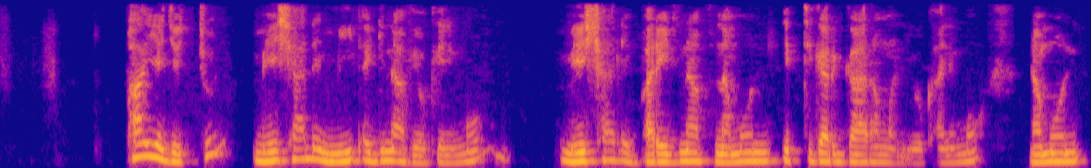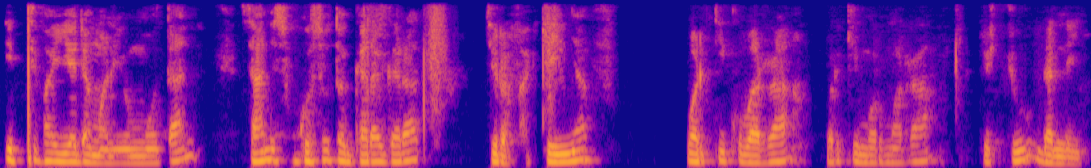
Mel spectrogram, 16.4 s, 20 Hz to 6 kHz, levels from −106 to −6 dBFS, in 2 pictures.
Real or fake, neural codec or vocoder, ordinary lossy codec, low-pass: real; none; AAC, 48 kbps; 5.4 kHz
